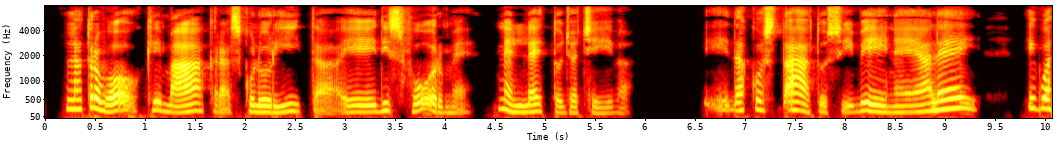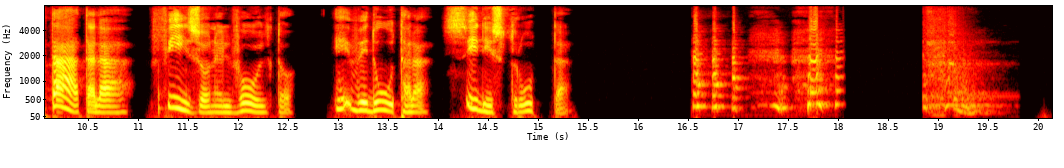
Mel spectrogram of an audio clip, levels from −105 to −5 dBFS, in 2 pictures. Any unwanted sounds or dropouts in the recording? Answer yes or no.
yes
